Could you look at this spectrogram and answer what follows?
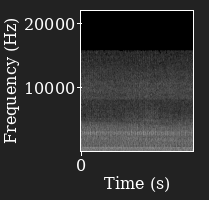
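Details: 2022 Toyota Avalon with rough idle and misfire codes: after the intake was refitted, the engine is restarted to see if the misfire moves cylinders. At about 1000 rpm with the A/C on, it stumbles with a lumpy, uneven idle and strong vibration; the misfire moved to cylinder one, blamed on faulty injectors.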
